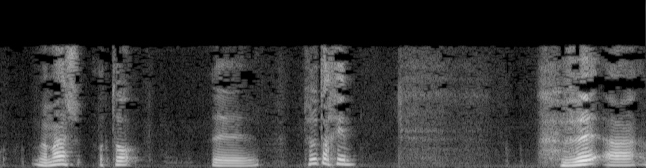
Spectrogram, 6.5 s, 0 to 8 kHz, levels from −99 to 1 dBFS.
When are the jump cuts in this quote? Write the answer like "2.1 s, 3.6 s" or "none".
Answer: none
